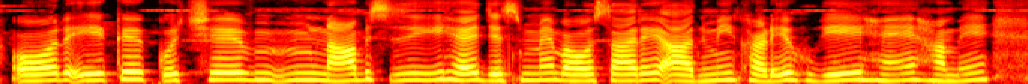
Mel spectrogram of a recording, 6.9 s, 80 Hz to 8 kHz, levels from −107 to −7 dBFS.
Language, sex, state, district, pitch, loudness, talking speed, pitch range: Hindi, female, Chhattisgarh, Balrampur, 230 Hz, -25 LUFS, 120 wpm, 215-245 Hz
